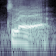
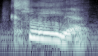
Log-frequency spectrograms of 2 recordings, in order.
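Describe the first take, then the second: First: The vowel sounds like the one in 'air'. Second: The vowel sounds like the one in 'ear'. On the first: The speaker calls it wrong. "In Nigeria, we call it Claire" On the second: The speaker calls it right. "So it's not Claire. It's clear"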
